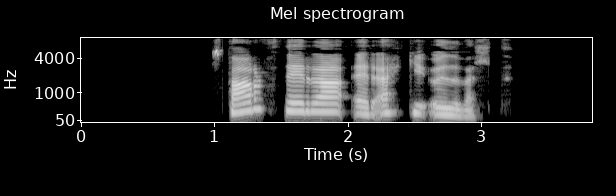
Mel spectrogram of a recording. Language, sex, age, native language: Icelandic, female, 30-39, Icelandic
